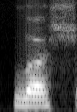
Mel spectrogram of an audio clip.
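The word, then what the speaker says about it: Lösche: It's just L-O with an umlaut over it, S-C-H-E. Lush.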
